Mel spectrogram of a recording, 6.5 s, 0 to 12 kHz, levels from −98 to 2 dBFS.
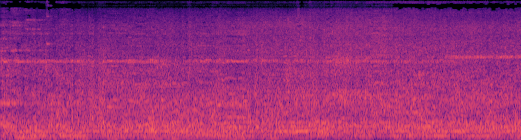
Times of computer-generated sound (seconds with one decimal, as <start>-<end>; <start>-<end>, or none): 1.0-4.9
